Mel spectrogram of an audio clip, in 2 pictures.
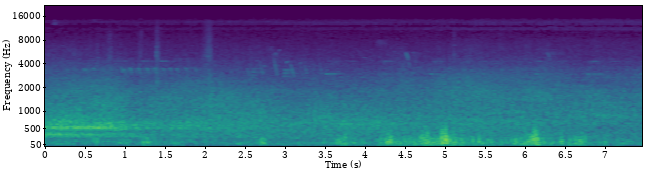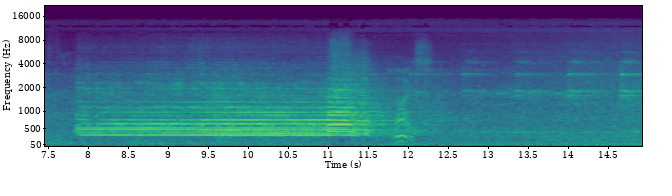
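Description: Horn of an approaching Amtrak Pacific Surfliner train: one long blast of several tones sounding together, starting about eight seconds in and lasting about three and a half seconds.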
